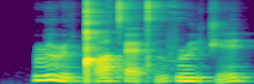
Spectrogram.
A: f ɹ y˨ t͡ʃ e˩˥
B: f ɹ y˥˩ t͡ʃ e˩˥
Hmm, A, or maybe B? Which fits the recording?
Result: B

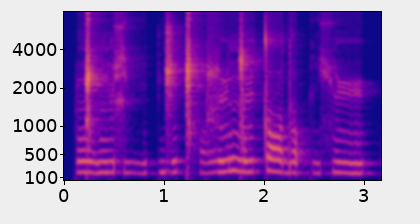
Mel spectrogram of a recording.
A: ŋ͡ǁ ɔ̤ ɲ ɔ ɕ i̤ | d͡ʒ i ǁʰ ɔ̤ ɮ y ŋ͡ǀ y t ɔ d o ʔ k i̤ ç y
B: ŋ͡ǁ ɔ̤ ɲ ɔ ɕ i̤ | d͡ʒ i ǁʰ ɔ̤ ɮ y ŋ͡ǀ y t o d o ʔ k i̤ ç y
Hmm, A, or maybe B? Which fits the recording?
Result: A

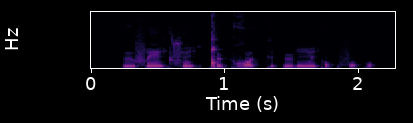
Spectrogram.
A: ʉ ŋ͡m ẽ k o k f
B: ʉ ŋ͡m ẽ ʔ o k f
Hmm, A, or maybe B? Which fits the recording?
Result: A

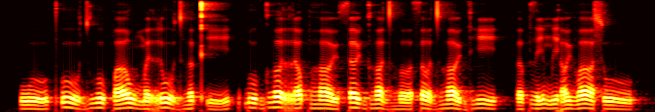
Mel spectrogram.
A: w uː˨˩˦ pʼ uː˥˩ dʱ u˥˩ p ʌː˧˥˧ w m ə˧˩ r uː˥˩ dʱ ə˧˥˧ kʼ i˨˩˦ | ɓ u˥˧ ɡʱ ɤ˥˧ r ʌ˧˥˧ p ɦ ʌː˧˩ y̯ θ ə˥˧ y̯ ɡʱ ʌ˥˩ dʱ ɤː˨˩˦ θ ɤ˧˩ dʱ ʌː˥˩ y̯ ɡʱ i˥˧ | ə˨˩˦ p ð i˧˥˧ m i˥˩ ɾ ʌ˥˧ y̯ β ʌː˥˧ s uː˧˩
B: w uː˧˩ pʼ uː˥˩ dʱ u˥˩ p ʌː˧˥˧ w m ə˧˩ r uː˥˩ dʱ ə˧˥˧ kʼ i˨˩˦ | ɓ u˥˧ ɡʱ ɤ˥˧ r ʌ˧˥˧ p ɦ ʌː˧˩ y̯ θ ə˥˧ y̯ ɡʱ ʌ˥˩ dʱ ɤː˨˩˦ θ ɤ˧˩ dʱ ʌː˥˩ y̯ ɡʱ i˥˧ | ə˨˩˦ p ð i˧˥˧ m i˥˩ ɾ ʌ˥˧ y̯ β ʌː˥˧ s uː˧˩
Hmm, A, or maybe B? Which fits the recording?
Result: A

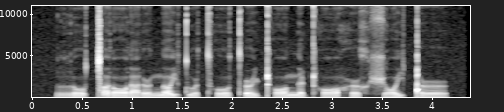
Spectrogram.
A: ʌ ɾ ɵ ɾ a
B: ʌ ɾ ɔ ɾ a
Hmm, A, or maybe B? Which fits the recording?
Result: B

